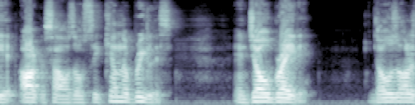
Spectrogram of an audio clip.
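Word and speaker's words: Briles: Garrett Riley, Kendall Breeless, that's how you say it, Arkansas's OC, Kendall Breeless, and Joe Brady.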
